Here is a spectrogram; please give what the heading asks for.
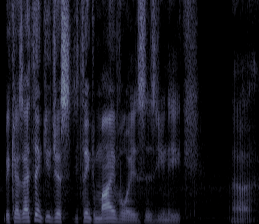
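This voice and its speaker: A man chatting casually on a live stream from home, rambling and swearing, laughing at himself, with a low voice that breaks into odd higher notes. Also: lively intonation, unhurried, gravelly.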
